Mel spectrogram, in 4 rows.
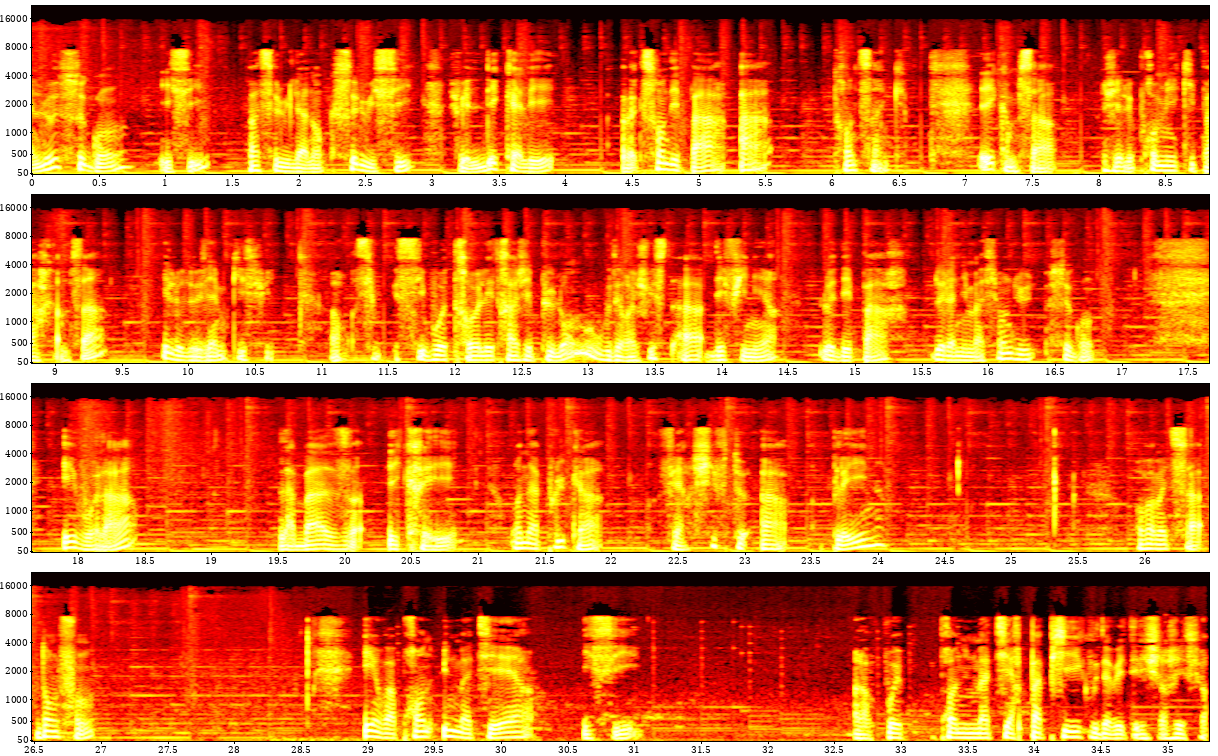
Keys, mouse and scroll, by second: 1.5 click, 2.3 click, 3.8 g, 6.5 typing, 7.3 click, 7.9 space, 15.6 click, 17.2 click, 20.9 space, 22.2 shift+a, 23.7-24.3 typing, 25.6-26.1 middle drag, 26.3 g, 27.6-28.7 drag, 32.1 click, 33.0 click, 33.3 typing.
